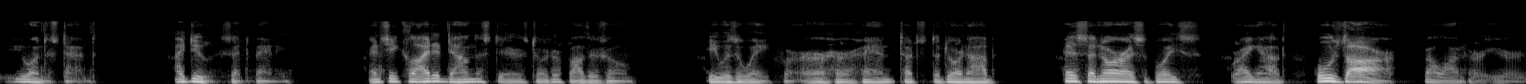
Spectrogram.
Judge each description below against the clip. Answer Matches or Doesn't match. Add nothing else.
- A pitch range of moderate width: Matches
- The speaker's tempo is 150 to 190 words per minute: Doesn't match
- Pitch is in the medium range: Doesn't match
